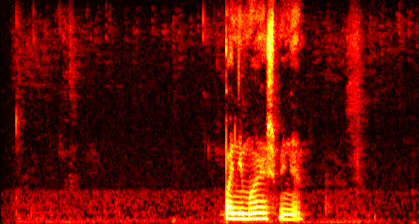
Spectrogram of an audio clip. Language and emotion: Russian, neutral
